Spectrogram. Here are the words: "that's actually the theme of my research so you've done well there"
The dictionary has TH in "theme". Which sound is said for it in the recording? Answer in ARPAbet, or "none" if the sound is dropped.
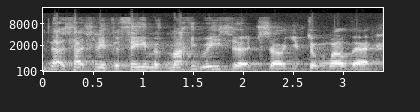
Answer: TH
